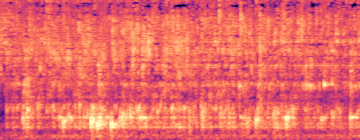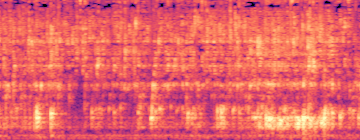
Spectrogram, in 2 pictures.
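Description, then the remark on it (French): Liquid pours steadily into glasses, as when Lisa pours the glasses in the film The Room: a continuous splashing, gurgling hiss that carries on for about nine seconds at an even, moderate level, with no voices. “Ou bien le son dans The Room, là, quand Lisa verse les verres.”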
